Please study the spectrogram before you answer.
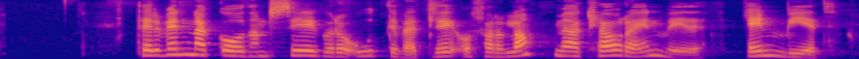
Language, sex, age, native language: Icelandic, female, 40-49, Icelandic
